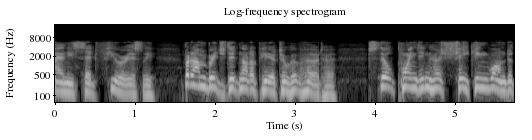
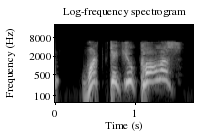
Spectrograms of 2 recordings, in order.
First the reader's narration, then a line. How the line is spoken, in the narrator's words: shouted a wild-looking black centaur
